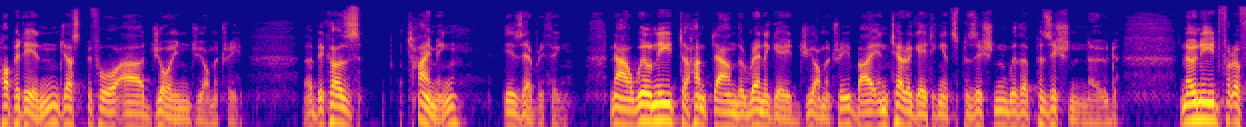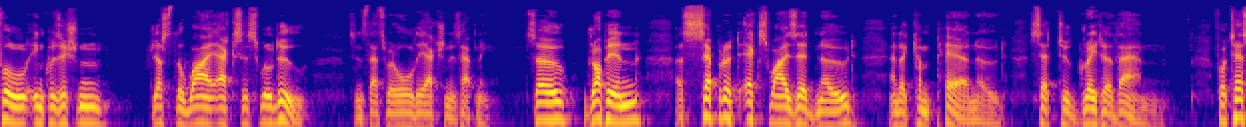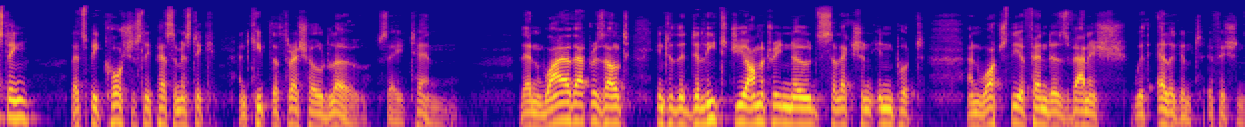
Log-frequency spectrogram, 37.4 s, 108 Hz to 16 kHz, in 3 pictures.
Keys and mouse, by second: 4.5-5.8 drag, 6.7 click, 10.7 shift+a, 20.0-29.0 drag, 30.0-32.2 drag, 35.1 click.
